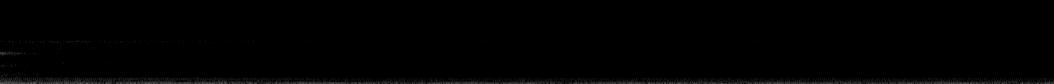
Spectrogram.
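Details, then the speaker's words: Fender Bassman '59 reissue (2008, 4x10) after a tube was replaced with a Mullard: low steady mains hum with faint hiss, no crackle or popping; running much nicer, quiet healthy idle. "And things seem to be running much nicer with that in."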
